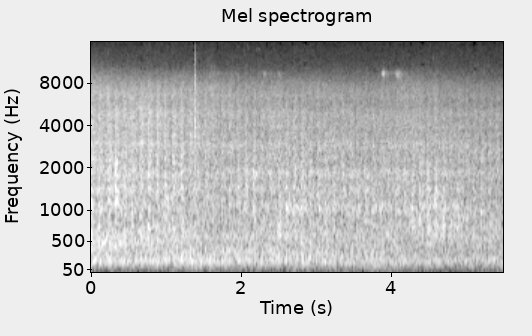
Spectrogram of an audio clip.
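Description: Passenger coaches of a steam-hauled special train rolling away on the rails, their wheels clattering over the track joints and points, the sound fading steadily as the train recedes.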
